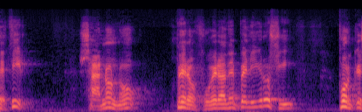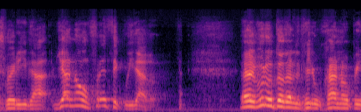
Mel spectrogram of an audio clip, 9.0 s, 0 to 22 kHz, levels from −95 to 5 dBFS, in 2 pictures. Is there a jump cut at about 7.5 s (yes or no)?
no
